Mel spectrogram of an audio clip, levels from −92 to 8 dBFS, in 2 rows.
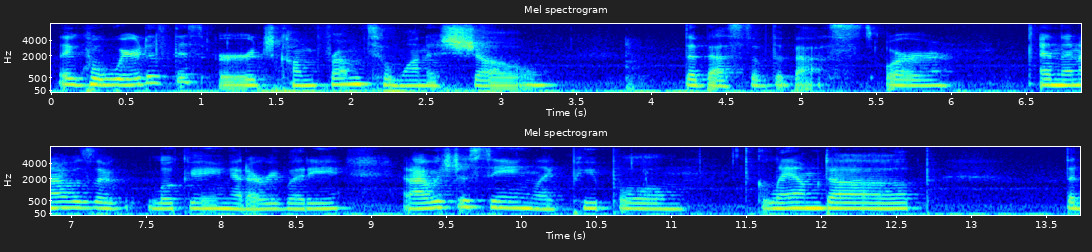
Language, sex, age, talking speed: English, female, 10-29, 155 wpm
